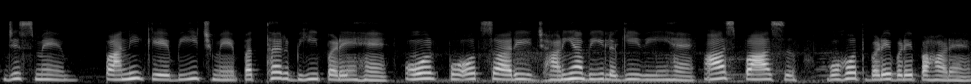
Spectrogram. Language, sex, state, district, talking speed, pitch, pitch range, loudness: Hindi, female, Uttarakhand, Uttarkashi, 140 wpm, 225 Hz, 210-245 Hz, -20 LUFS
